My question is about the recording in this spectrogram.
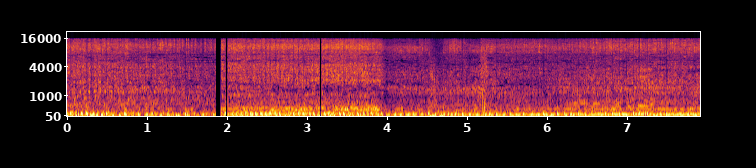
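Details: Honda WL30XN 3-inch water pump driven by a new Honda GP160 5.5 hp petrol engine (3.6 L tank, 0.6 L oil): loud, steady, even drone with a constant low beat, no knocks or misses; normal running.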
